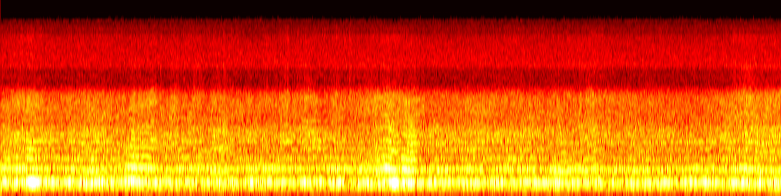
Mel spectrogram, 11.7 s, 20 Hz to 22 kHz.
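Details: Honey bees crowding a 3D printed feeder in a Colorado garage on a warm January day; even, rich buzzing of many wings throughout, with small rises in loudness as bees come close.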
